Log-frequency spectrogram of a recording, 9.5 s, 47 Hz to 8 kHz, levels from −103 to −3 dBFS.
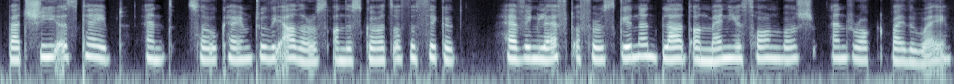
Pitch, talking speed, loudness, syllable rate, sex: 220 Hz, 195 wpm, -17 LUFS, 4.5 syllables/s, female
